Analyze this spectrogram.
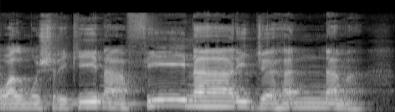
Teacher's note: Kalau ayat ke-6 wal musyrikina fi nari jahannama. Fi panjang 2 ketukan.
